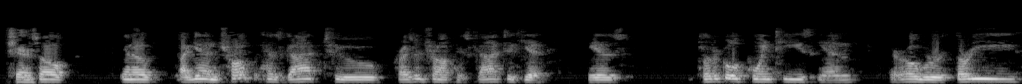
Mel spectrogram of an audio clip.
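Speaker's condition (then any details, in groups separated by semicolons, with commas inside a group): No condition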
